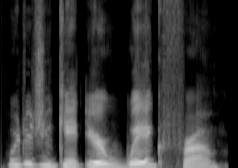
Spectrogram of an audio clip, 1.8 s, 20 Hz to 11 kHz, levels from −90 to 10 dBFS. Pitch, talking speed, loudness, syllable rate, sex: 230 Hz, 235 wpm, -17 LUFS, 4.9 syllables/s, female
